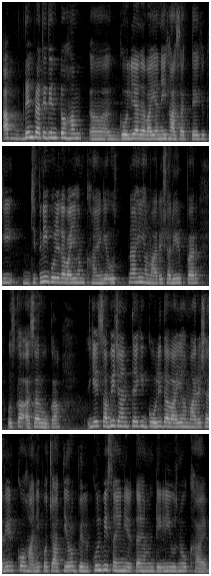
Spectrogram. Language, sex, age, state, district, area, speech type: Hindi, female, 18-30, Madhya Pradesh, Betul, rural, spontaneous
